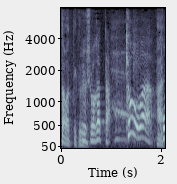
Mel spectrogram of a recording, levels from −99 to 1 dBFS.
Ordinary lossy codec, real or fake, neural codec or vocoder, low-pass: none; real; none; none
